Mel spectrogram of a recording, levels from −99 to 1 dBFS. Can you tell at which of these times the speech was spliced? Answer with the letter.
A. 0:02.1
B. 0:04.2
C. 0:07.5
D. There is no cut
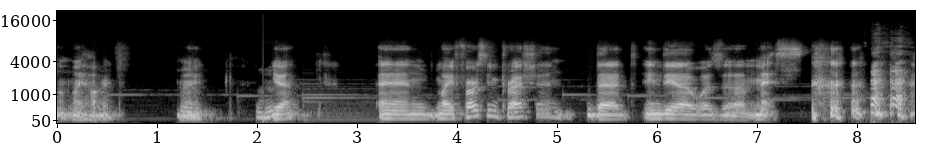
A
